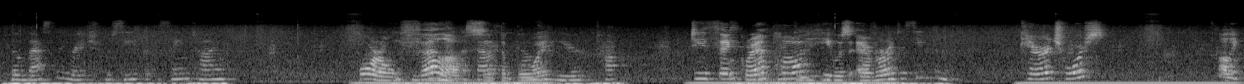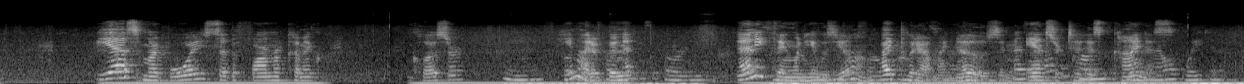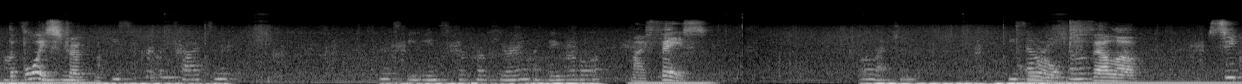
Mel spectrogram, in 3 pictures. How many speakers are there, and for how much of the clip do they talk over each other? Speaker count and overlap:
two, about 30%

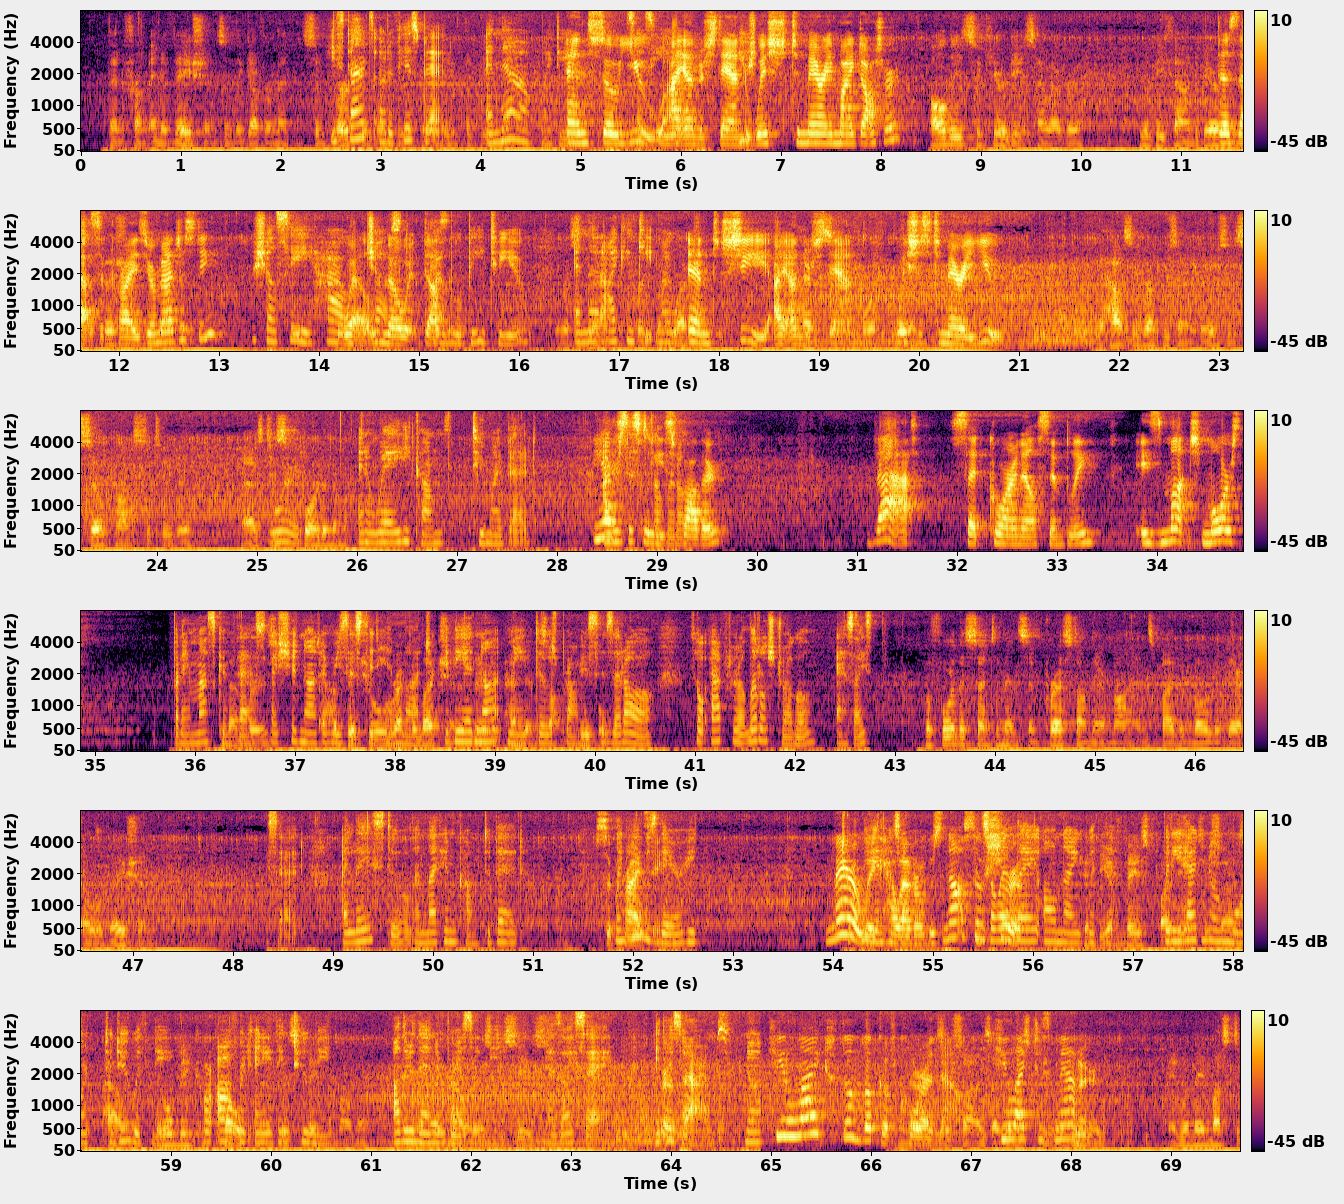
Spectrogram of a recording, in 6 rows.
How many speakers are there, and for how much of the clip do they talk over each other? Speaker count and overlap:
three, about 42%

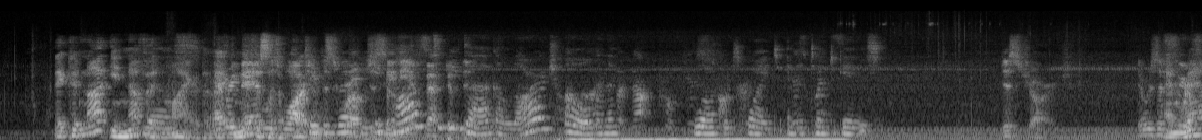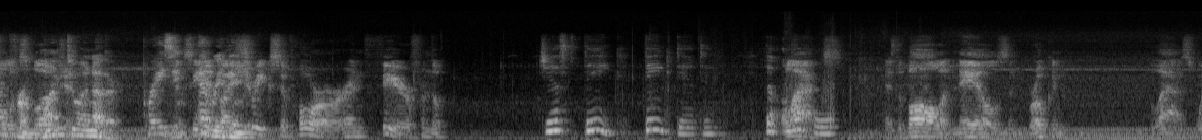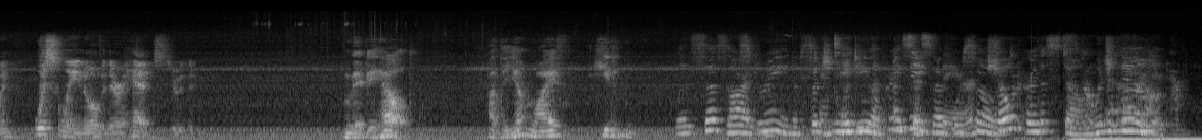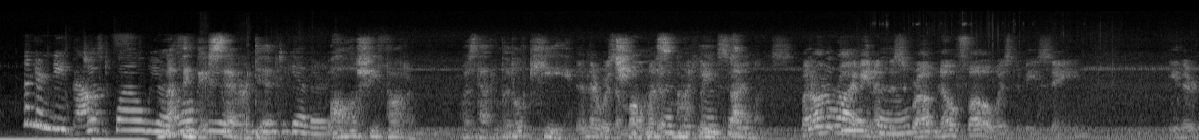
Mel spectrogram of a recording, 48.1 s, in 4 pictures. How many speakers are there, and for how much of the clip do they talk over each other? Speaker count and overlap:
five, about 42%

